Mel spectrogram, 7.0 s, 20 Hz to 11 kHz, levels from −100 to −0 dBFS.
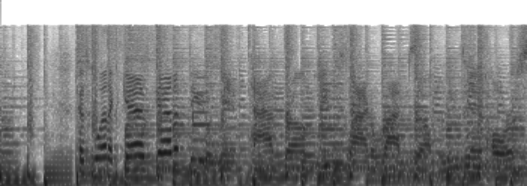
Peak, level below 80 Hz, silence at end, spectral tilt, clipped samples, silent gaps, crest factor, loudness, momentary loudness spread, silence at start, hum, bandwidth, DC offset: -2 dBFS; -26 dBFS; 0 s; -6 dB/octave; under 0.1%; none; 14 dB; -16 LUFS; 6 LU; 0 s; none; 7.6 kHz; 1%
